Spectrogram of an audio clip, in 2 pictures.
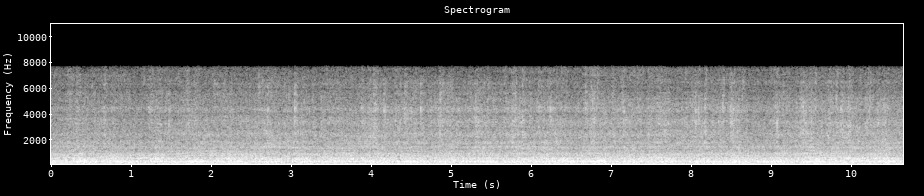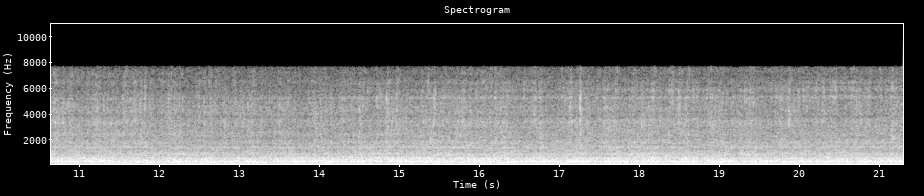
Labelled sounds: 2.5	2.8	vessel noise, 4.2 to 4.5 kHz

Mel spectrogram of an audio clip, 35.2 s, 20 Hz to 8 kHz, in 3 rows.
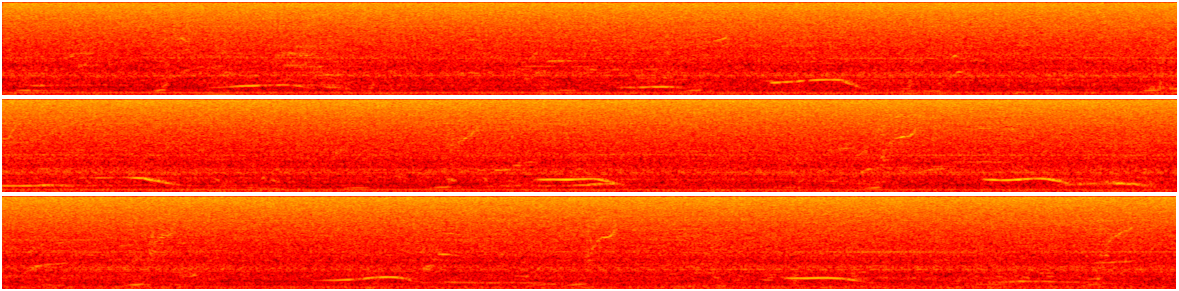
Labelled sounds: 5.5	5.7	humpback whale, 1.1 to 1.2 kHz
16.3	16.6	humpback whale, 1.9 to 2.9 kHz
23.8	24.2	humpback whale, 0.80 to 0.90 kHz
34.4	34.8	humpback whale, 0.83 to 2.8 kHz

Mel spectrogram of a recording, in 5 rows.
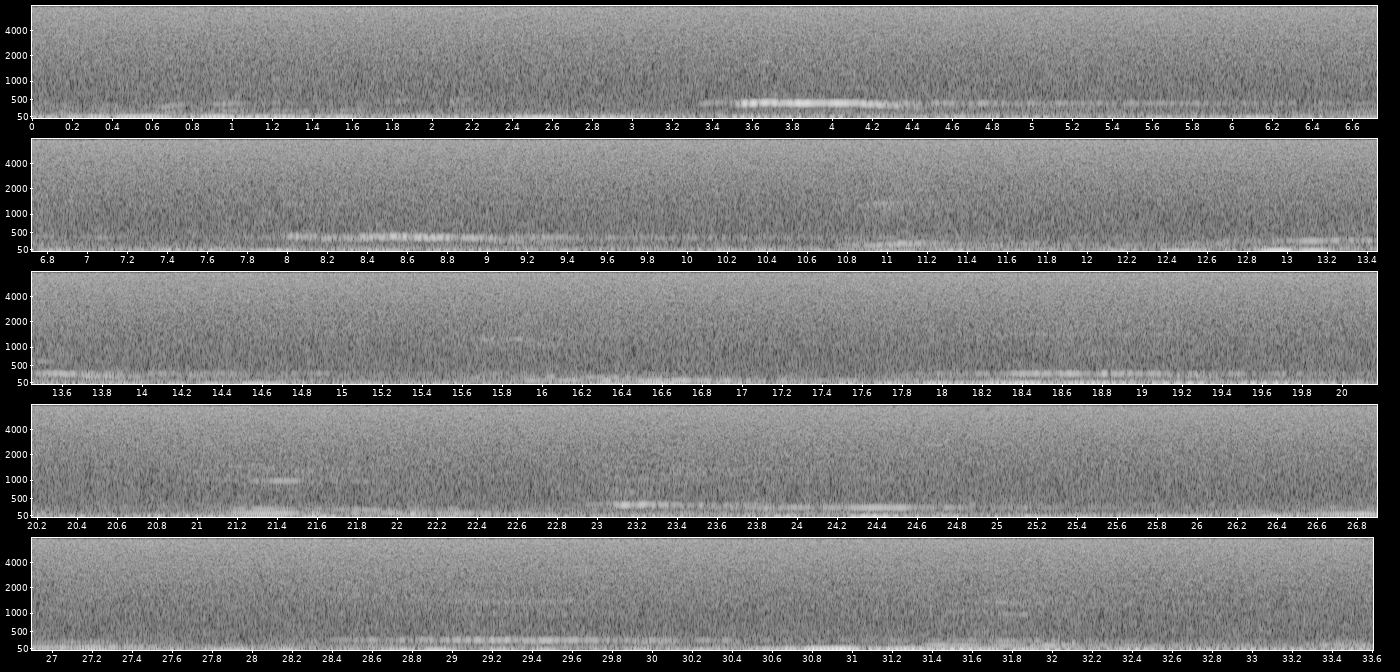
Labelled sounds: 21.3	21.5	humpback whale, 0.93 to 1.0 kHz

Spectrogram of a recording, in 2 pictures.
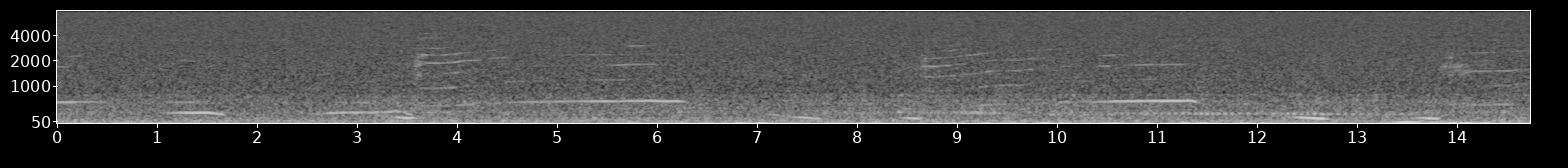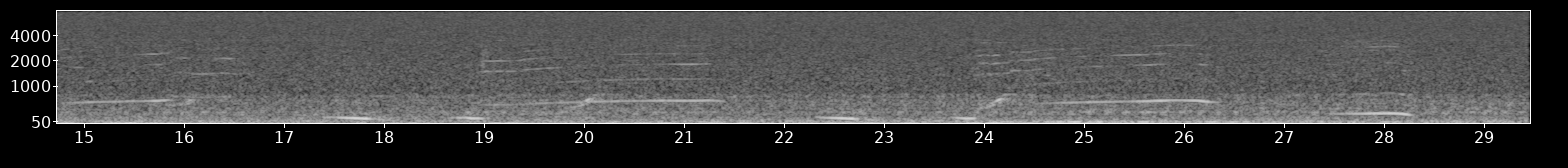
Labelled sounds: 3.6	4.3	humpback whale, 1.7 to 2.6 kHz
5.5	6.0	humpback whale, 1.7 to 1.9 kHz
8.6	9.4	humpback whale, 1.6 to 2.5 kHz
10.8	11.3	humpback whale, 1.8 to 1.9 kHz
13.9	14.7	humpback whale, 1.3 to 1.9 kHz
15.5	16.4	humpback whale, 1.3 to 2.6 kHz
19.0	19.8	humpback whale, 1.5 to 2.2 kHz
20.9	21.2	humpback whale, 1.8 to 1.9 kHz
23.9	24.6	humpback whale, 1.8 to 2.7 kHz
25.3	26.2	humpback whale, 1.7 to 3.2 kHz
27.8	28.2	humpback whale, 2.9 to 3.1 kHz

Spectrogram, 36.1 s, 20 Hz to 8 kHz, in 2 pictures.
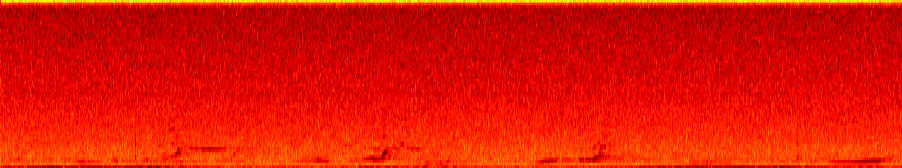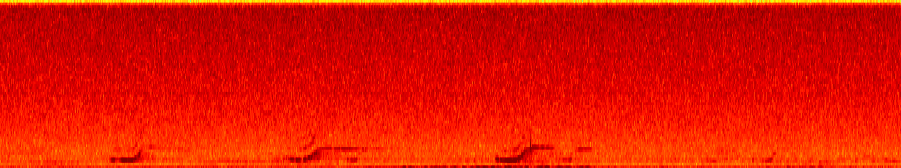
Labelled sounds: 3.7	4.4	humpback whale, 0.86 to 1.1 kHz
8.1	8.4	humpback whale, 0.93 to 1.1 kHz
24.1	25.1	humpback whale, 0.80 to 1.3 kHz
28.5	29.9	humpback whale, 0.80 to 1.3 kHz

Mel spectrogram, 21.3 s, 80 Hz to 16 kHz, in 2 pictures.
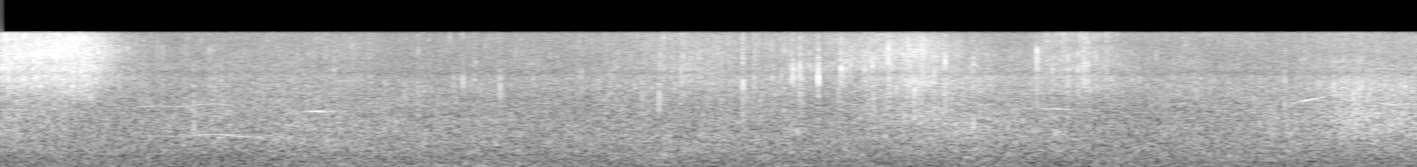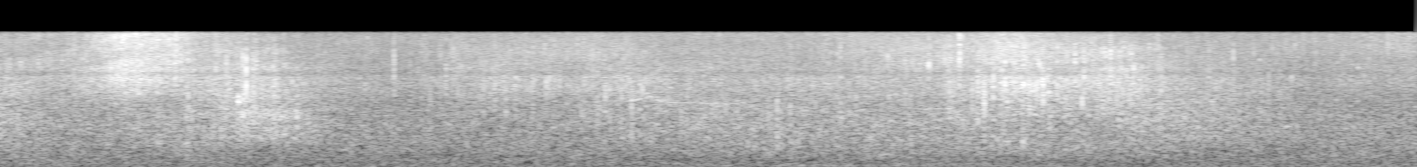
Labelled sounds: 1.4	2.7	killer whale, Bigg's (transient), Gulf of Alaska transient, 0.59 to 1.5 kHz
9.7	10.8	killer whale, Bigg's (transient), Gulf of Alaska transient, 1.5 to 2.0 kHz
15.1	16.3	killer whale, Bigg's (transient), Gulf of Alaska transient, 1.5 to 2.2 kHz

